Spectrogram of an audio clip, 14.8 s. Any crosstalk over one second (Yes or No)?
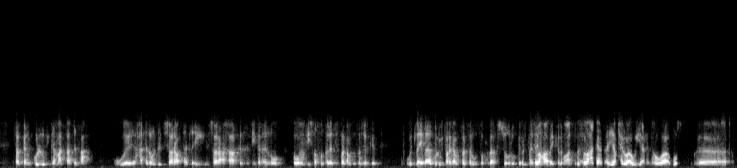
No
